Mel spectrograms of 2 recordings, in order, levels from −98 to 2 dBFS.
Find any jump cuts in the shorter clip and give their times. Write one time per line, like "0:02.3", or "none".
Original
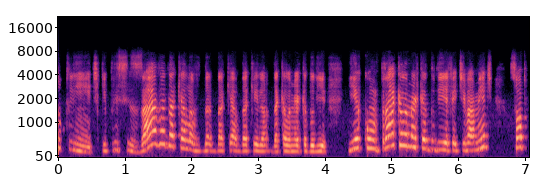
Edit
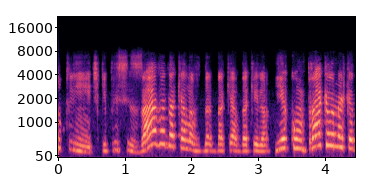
0:03.2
